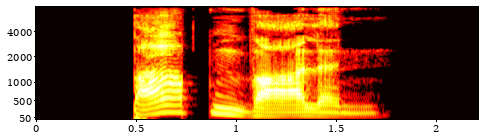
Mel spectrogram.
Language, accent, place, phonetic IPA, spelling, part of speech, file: German, Germany, Berlin, [ˈbaʁtn̩ˌvaːlən], Bartenwalen, noun, De-Bartenwalen.ogg
- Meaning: dative plural of Bartenwal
